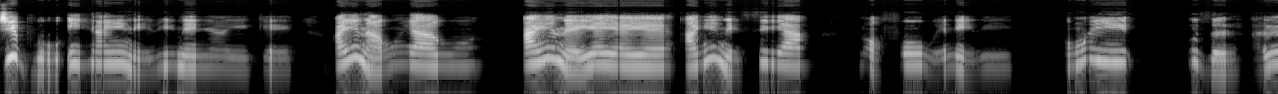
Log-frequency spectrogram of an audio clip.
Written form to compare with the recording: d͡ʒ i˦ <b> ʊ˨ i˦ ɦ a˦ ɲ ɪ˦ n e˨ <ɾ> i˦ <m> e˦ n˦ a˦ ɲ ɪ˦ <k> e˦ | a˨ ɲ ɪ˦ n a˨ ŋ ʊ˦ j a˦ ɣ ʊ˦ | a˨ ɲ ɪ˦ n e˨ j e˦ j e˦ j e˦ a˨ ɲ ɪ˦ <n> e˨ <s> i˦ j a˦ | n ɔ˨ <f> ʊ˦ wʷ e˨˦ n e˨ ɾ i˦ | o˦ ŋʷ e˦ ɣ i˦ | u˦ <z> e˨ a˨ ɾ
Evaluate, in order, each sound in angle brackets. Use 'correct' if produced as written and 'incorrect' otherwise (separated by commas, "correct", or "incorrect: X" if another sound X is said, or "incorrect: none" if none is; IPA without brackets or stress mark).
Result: correct, correct, incorrect: n, correct, correct, correct, correct, correct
